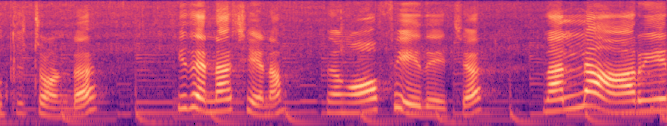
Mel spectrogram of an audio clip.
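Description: Curry sizzling in a frying pan as a spatula stirs it, heard under a woman talking and background music.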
